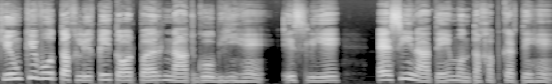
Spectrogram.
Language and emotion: Urdu, neutral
